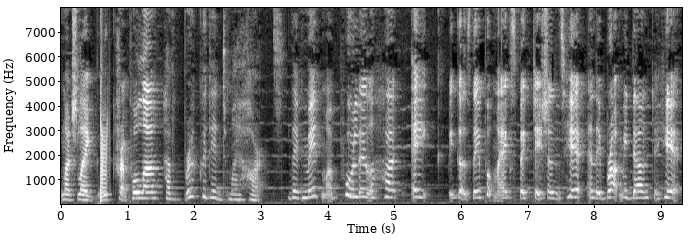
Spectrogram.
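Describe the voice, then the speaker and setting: A woman's voice: high voice, a bit bright. A woman hosting a casual craft-kit test vlog from her home craft room, chatty and playful with jokey asides. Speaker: craft channel host.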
